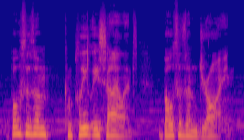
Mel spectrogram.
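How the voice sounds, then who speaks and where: With music in the background, a man talks at a moderate pace and ordinary pitch variation. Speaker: cartoonist. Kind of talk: scripted personal video essay narration. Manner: reflective, emotional.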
